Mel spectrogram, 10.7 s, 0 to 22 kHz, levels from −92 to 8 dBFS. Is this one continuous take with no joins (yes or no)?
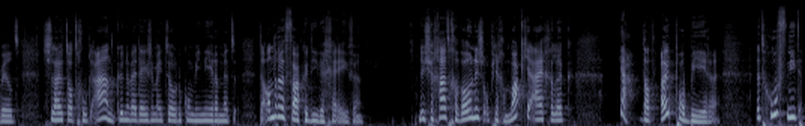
yes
